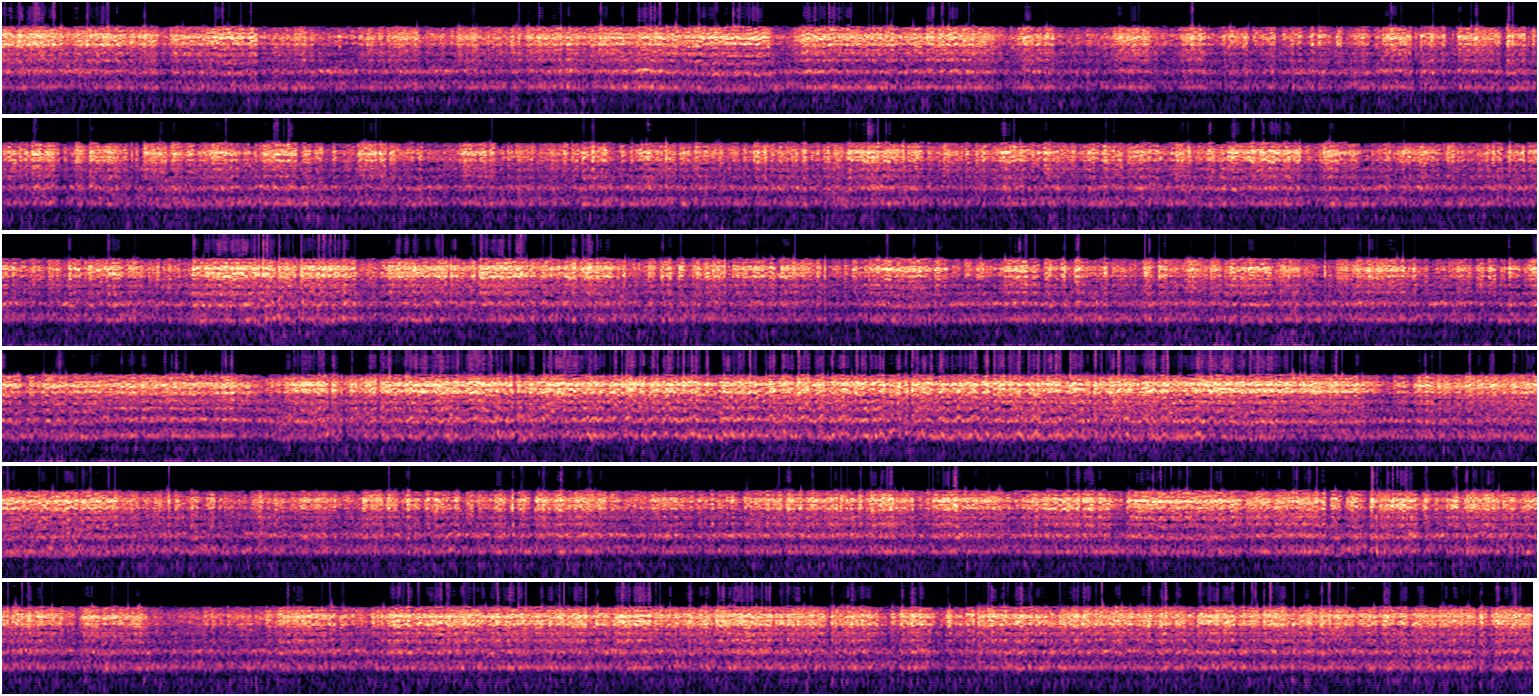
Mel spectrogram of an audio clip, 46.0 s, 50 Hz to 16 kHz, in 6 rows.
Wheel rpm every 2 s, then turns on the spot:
230, 230, 230, 230, 230, 230, 240, 230, 230, 230, 230, 230, 210, 190, 190, 220, 230, 230, 230, 230, 230, 240, 240.
none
